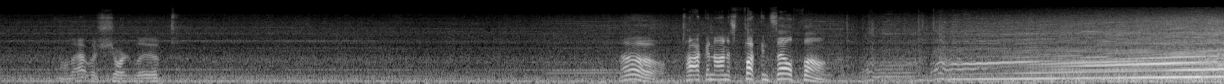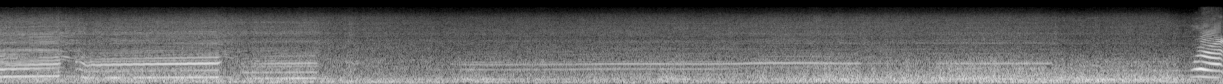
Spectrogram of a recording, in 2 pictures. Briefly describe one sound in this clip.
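A motorcycle engine hums and revs up as the bike accelerates through its gears.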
